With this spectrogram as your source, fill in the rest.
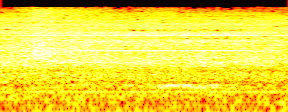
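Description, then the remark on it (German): A hair dryer is switched on and moved nearer, blowing with a steady, even airy roar, bright hissing noise sustained for the whole stretch with no breaks and no voices over it. “Jetzt, dann, dann mach mal den Föhn an.”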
